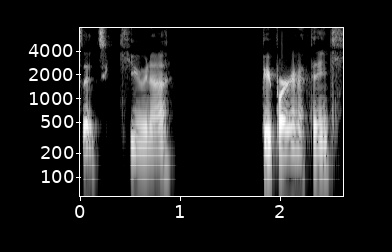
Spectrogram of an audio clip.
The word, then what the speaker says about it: Kuna: in this town called Cuna it's spelled k u n a so I was calling it kuna like Hakuna Matata so I was saying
